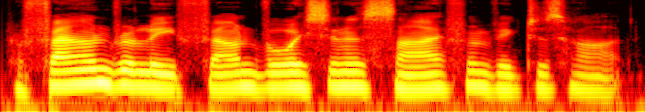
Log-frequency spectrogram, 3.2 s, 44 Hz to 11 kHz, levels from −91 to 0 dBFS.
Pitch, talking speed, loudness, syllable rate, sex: 150 Hz, 185 wpm, -17 LUFS, 4.5 syllables/s, female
